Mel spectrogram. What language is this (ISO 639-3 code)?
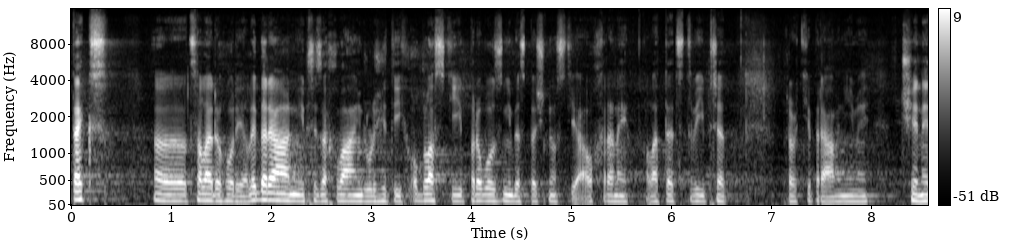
ces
